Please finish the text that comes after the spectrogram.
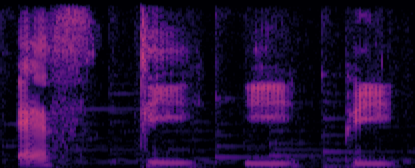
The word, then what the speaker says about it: steppe: Next, this word, spelled S-T-E-P-P-E, is pronounced as steppe. Steppe.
